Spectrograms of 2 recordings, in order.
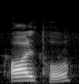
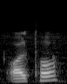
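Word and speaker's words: although: ऑल्थो, ऑल्थो, ऑल्थो में जो last वाले जी एच है उसकी साउंड नहीं आ रही है, ऑल्थो।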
